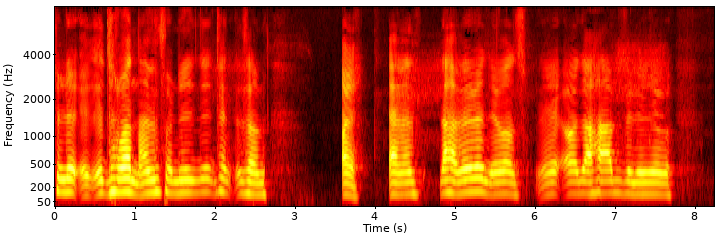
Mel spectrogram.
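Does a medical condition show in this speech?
Yes: cerebral palsy; wheelchair user.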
